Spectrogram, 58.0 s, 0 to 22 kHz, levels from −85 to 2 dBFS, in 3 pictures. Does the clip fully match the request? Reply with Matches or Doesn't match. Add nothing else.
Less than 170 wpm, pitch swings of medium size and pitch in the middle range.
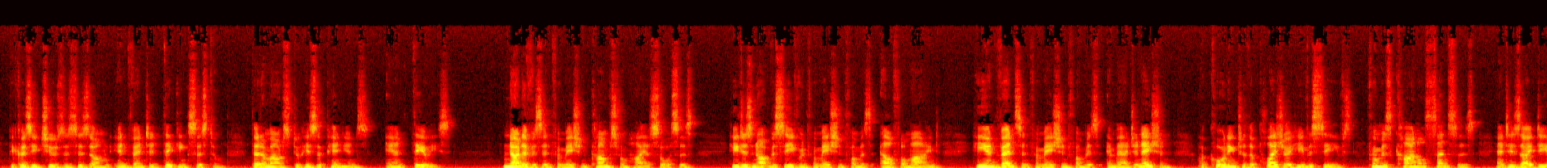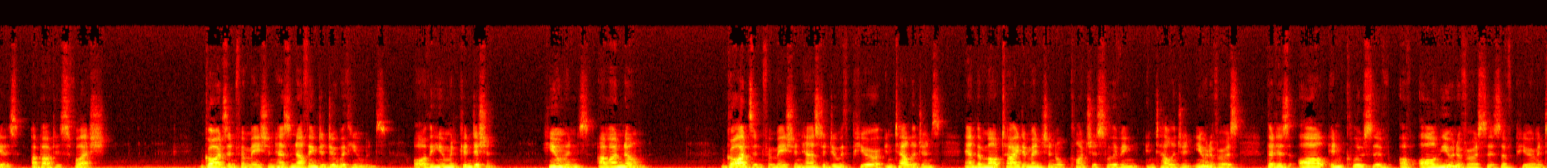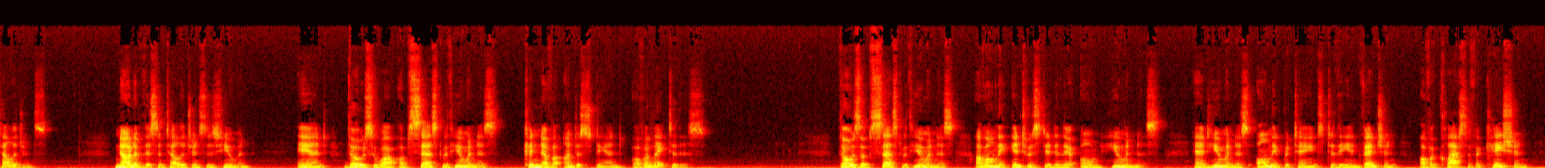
Matches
